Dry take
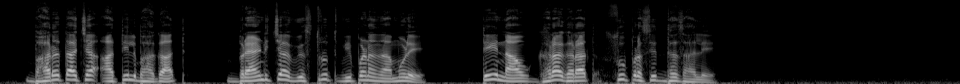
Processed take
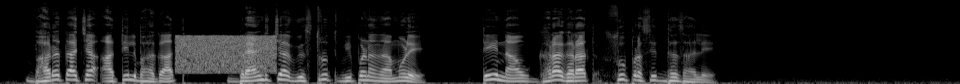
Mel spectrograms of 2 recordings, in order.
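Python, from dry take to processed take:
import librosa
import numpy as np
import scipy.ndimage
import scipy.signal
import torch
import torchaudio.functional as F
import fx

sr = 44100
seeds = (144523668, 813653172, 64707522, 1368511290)

y = fx.dmg_crackle(x, sr, seeds[0], per_s=400.0, level_db=-41.0, at=(3.26, 3.79), fade=0.02)
y = fx.rotary_switch(y, sr, hz=6.3, then_hz=0.6, switch_at_s=2.52)
y = fx.spec_paint(y, sr, seeds[1], shape='noise', start_s=1.75, length_s=1.02, low_hz=540.0, high_hz=3800.0, level_db=-31.0)
y = y * librosa.db_to_amplitude(2.5)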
